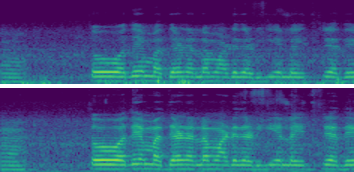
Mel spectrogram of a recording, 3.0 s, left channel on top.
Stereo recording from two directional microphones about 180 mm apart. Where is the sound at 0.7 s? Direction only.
30° right (ahead or behind).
